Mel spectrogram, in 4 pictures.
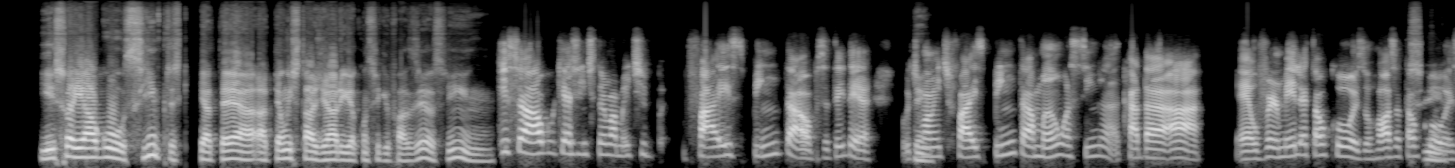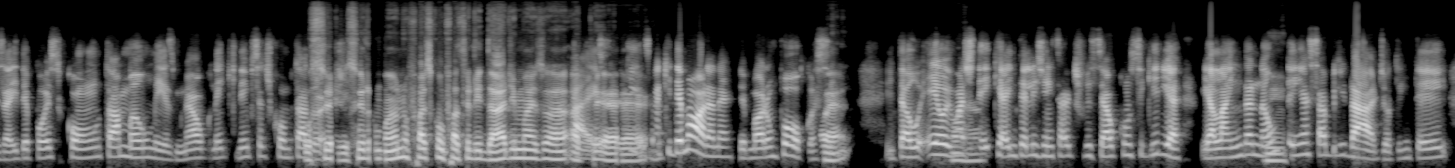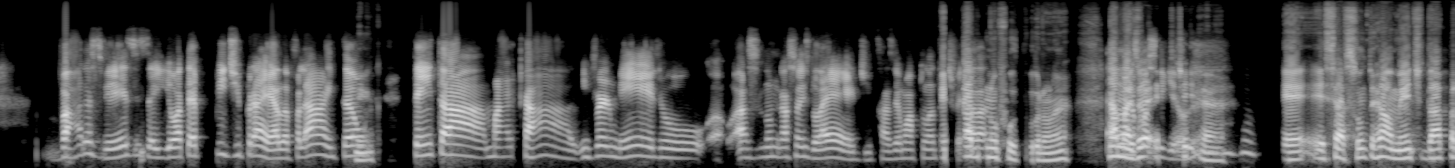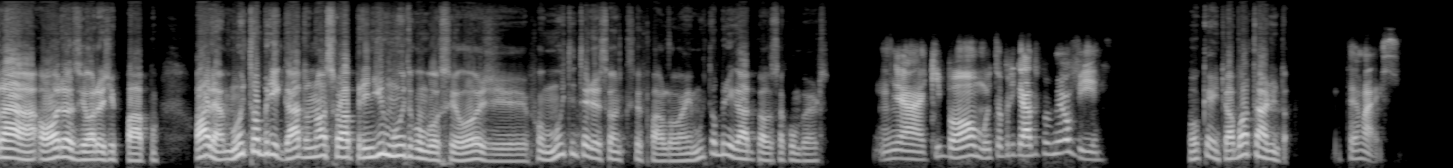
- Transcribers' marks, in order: tapping; laugh
- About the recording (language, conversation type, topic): Portuguese, podcast, Como a tecnologia mudou sua rotina diária?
